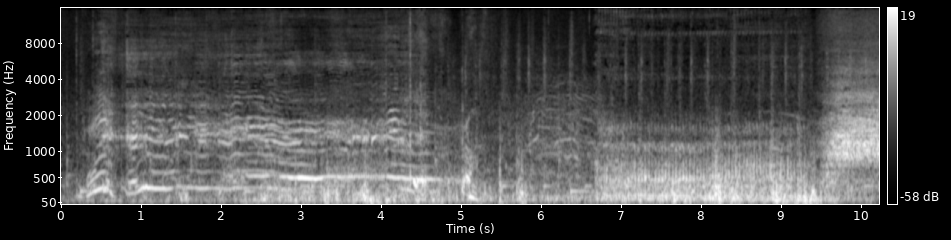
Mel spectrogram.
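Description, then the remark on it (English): Captive elephants, old friends, rumble to each other, long low droning calls with a groaning, wavering pitch that overlap and run on for several seconds over a rough, noisy background. “Eavesdropping on this conversation between old friends reminds me what's really important for these captive elephants.”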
